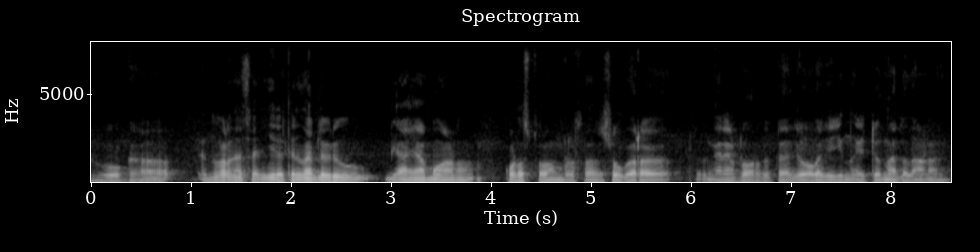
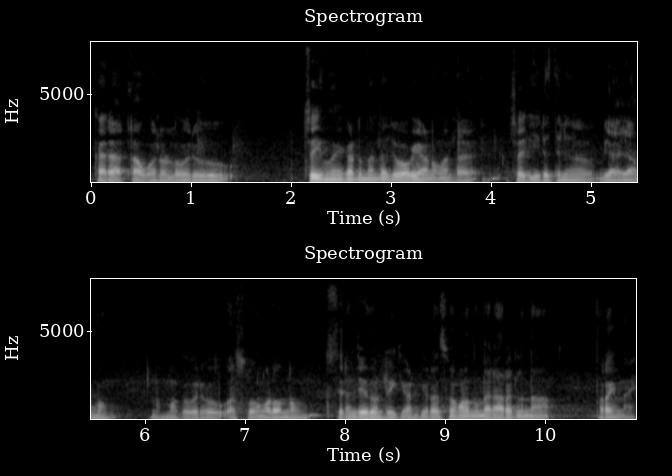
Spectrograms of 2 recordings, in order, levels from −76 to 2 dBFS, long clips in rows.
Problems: low volume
